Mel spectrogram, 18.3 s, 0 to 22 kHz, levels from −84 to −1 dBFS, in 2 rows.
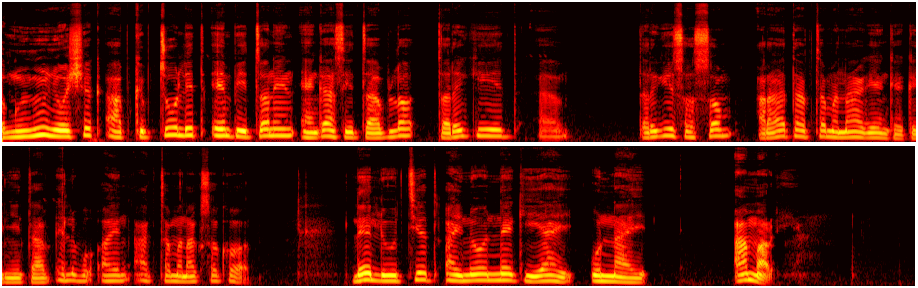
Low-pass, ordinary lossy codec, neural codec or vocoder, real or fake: none; none; none; real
